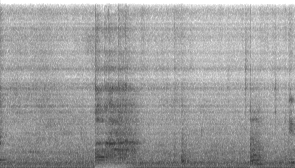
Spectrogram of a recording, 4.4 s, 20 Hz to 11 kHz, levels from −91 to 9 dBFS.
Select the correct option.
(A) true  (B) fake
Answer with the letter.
B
